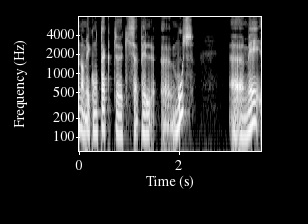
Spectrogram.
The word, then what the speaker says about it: Mus: une personne dans mes contacts qui s'appelle Mousse, mais ça s'écrit MUS, si vous voulez. Et donc, je veux par contre que ce soit pas prononcé mu, mais mousse.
